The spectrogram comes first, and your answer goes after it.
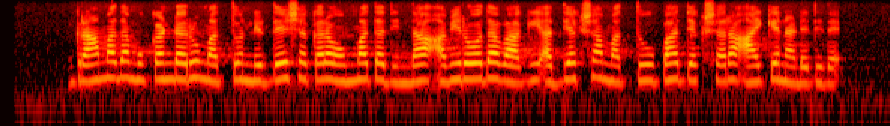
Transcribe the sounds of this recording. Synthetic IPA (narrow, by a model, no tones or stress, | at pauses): ɡɾaːmɐd̪ɐmukɐɳɖɐɾumɐt̪ːuniɾd̪ɛːʃɐkɐɾɐomːɐt̪ɐd̪ind̪ɐʔɐ̰ʋiɾɔːd̪ʱɐʋaːɡiɐd̪ʱjɐkʂɐmɐt̪ːuːpɐɦɐd̪jɐkʂɐɾɐʔaːjkenɐɽe̞d̪id̪e̞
